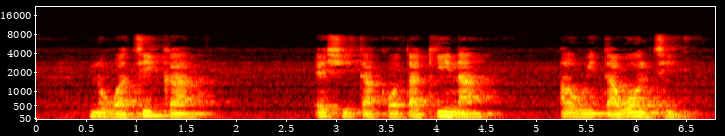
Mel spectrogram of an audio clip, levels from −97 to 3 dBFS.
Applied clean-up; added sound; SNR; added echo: none; none; none; reverberation time 0.3 s.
